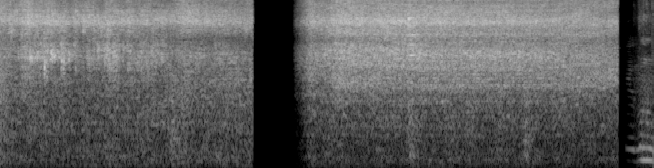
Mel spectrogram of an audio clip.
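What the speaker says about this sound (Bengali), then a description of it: "প্রথমে আমি বেগুনগুলো ভেজে নেব।" Brinjal slices frying in oil in a wok make a loud, steady hissing sizzle, cut by two brief silent breaks.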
